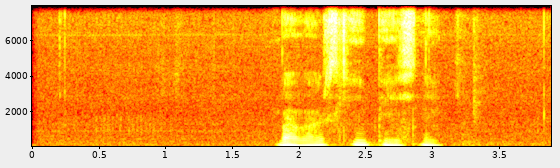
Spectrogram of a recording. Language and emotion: Russian, neutral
